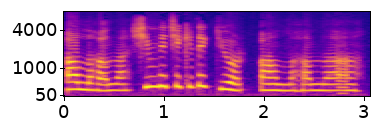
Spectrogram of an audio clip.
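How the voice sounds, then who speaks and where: A woman's voice: fairly high pitch, animated, moderate pace, dry recording. A woman voicing a puzzled old male street sweeper who exclaims in bewilderment.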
